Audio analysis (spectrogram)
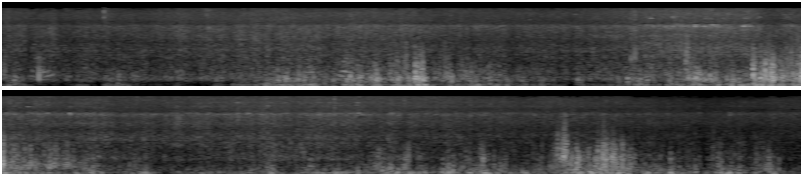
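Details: Strong gusty wind buffets the microphone outdoors, with faint voices in the rush and no clear animal call.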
